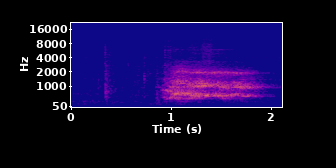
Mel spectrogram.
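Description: Dogs in a home bark in a short burst: two faint early yips, then a louder, sustained stretch of barking near the end, with no talk over it.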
